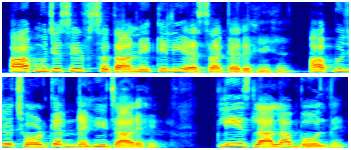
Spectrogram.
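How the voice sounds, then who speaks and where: A woman's voice: a little high, smooth, close to an everyday voice. A woman narrator voicing a young bride who begs her brother tearfully not to leave. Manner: pleading, tearful delivery.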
